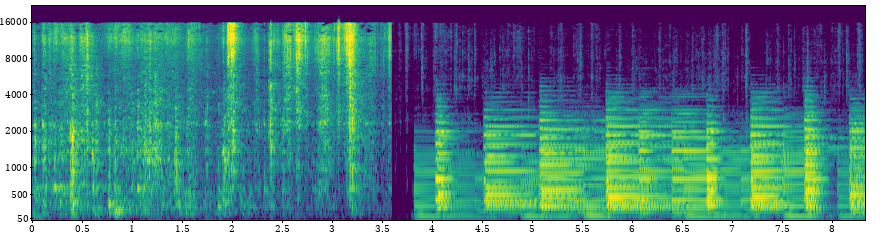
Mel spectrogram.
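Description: Cereal-box cardboard pulled apart by hand at its glued side seam: crackling and rustling with small tearing clicks. After about three and a half seconds it cuts off suddenly, and background keyboard music with a bass line takes over.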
